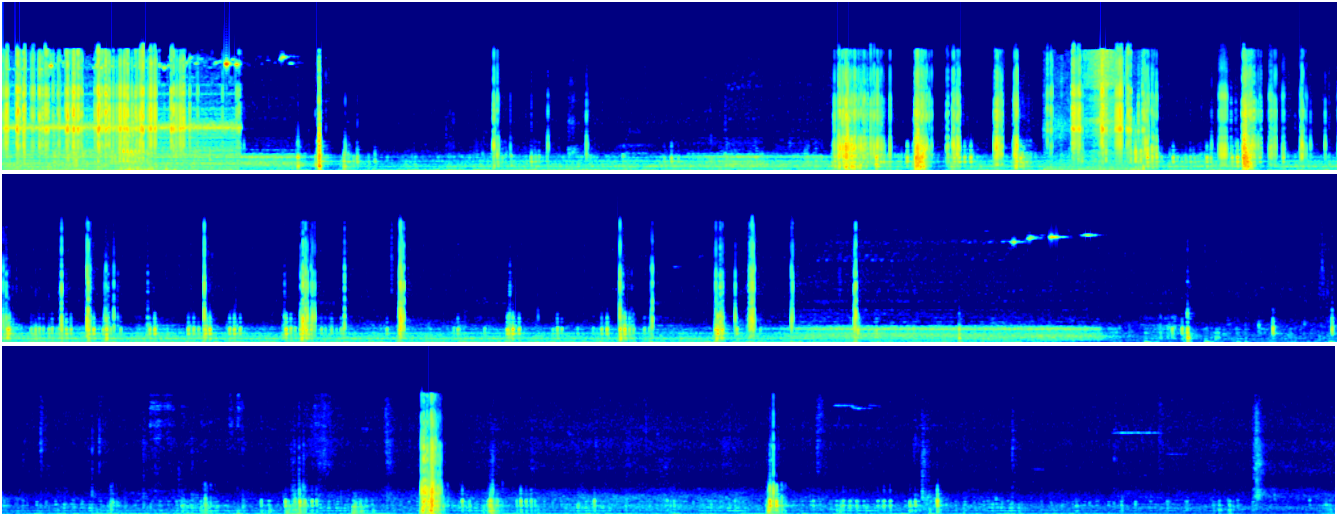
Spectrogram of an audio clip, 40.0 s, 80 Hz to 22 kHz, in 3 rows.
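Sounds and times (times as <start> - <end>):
bicycle rolling on pavement: 0.0 - 39.3
bicycle knocks and rattles: 8.2 - 22.2, 24.7 - 39.3.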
